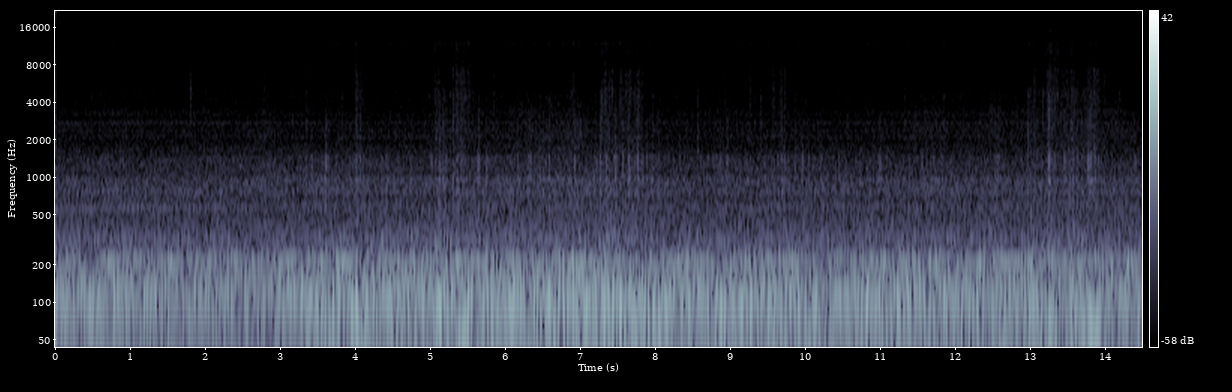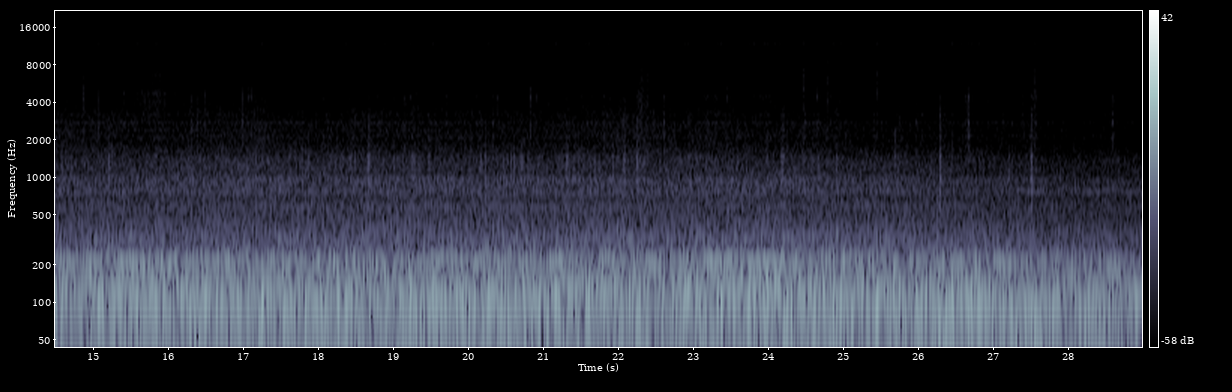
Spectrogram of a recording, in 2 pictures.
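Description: Steady low rumble of a car being driven, tyres and engine, a little louder from about three seconds in, with a few faint ticks along the way.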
